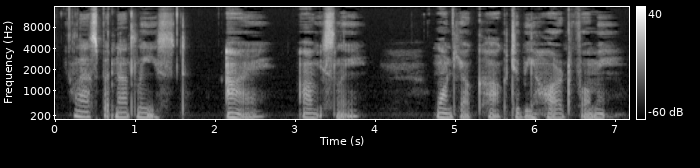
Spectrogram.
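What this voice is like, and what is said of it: Sultry, seductive voice. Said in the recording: “my delicious, sexy voice”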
